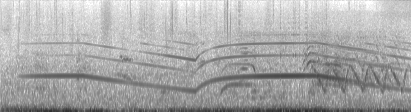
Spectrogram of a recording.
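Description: Police siren wailing: a held tone that slides slowly down and climbs back up, then switches to a fast yelp near the end, over a steady low rumble.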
